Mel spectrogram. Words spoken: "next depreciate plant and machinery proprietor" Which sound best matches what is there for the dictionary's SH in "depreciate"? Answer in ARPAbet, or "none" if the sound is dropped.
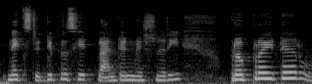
S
